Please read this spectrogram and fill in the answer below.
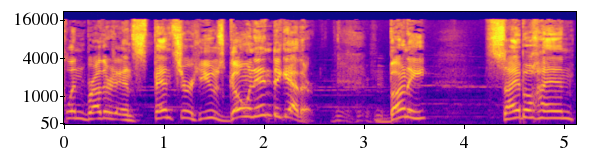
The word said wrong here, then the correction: Siobhan: Thompson, it's S-I-O-B-H-A-N. – Siobhan. That's Siobhan.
